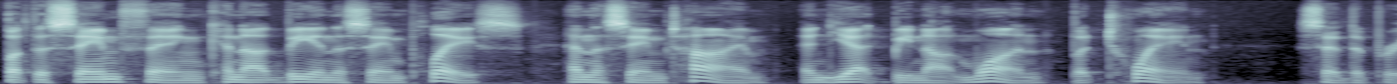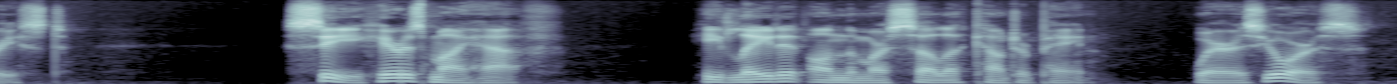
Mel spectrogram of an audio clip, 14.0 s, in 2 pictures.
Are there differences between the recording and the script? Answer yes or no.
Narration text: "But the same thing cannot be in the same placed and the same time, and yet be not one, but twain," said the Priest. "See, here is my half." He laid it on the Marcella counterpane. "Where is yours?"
yes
